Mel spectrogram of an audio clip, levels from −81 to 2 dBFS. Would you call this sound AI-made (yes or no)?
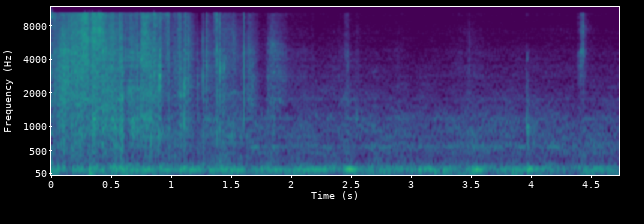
yes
